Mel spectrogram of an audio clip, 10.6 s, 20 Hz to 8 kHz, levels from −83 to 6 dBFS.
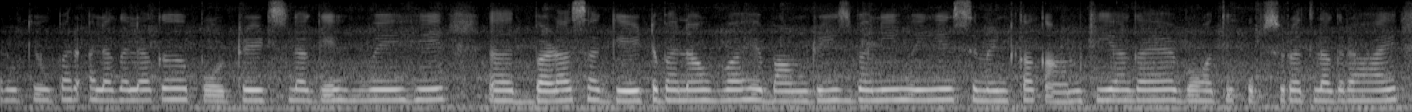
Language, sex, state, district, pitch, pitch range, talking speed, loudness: Hindi, female, Maharashtra, Pune, 245 Hz, 235-250 Hz, 175 wpm, -24 LUFS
